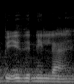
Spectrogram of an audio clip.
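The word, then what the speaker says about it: بإذن الله: Ini insyaallah biidznillah ini bacanya, ya kurang alifnya.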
